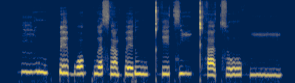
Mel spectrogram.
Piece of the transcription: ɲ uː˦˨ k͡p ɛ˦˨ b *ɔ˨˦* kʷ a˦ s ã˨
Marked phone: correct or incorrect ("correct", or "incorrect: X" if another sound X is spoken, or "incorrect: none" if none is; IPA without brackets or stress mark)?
incorrect: ɔ˦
